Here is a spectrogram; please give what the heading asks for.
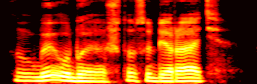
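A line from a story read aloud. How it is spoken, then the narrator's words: Sleepy objection. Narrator (Russian): сонно возразил я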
